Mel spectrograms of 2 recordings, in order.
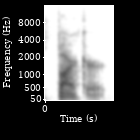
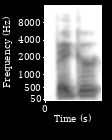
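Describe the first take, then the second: First: The first syllable has an r sound. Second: The first syllable has no r sound. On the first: The speaker calls it right. "It's Barker" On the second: The speaker calls it wrong. "I've been saying Baker"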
